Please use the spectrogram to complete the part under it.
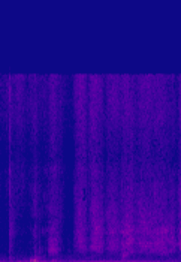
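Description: Hands rub a hard surface.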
